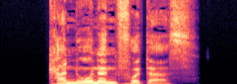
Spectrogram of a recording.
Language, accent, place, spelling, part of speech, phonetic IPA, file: German, Germany, Berlin, Kanonenfutters, noun, [kaˈnoːnənˌfʊtɐs], De-Kanonenfutters.ogg
- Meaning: genitive singular of Kanonenfutter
